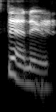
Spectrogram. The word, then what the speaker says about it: Danu: is dan you doing did i say that right who i'm not sure if i said it right so okay what is khazer doing it's danu the uh irish goddess of the earth that's probably where i've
